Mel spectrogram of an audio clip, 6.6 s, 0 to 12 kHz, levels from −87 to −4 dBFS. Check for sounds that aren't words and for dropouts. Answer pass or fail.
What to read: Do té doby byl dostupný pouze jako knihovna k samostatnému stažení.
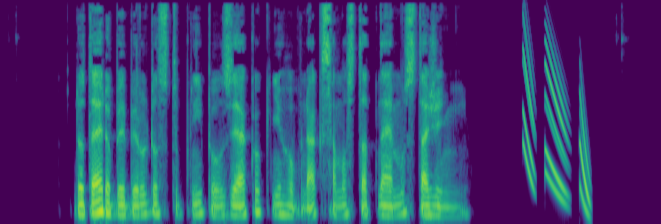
fail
